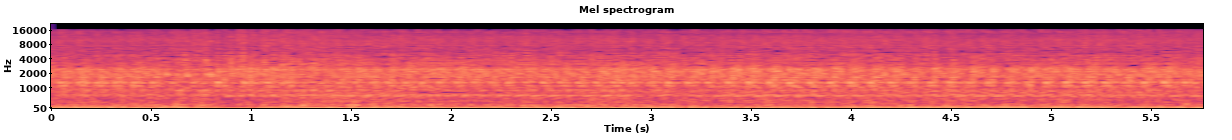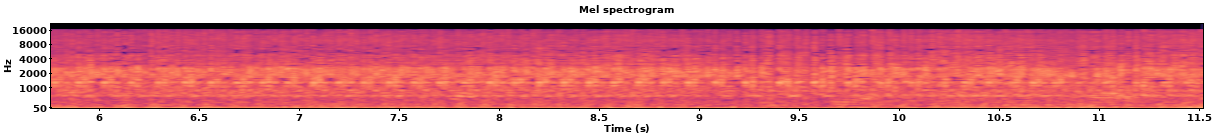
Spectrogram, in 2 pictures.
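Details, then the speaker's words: Toyota Hiace LH-11 diesel, just restarted after refitting the injection pump and its broken bracket, still cold: harsh, clattery rough idle with a constant hard rattle; injection pump setting not yet right, oil pressure normal at 5 bar. "suaranya masih kurang pas ada Habib Assegaf Perry menyerempet sama trek terus untuk suaranya masih kurang pas jalur nanti kita cari lagi"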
